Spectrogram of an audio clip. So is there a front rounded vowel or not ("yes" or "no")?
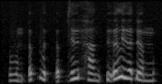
no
